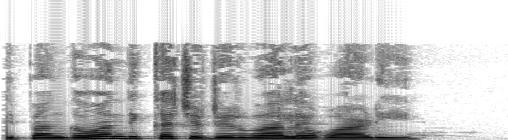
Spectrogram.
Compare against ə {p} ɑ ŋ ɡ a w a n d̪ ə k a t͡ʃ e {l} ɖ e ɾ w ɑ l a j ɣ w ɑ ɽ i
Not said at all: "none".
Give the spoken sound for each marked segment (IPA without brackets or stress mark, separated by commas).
p, none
